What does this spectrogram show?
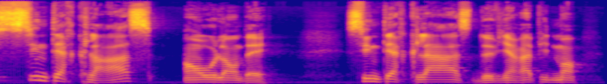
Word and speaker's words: Sinterklaas: Et les Hollandais furent parmi les pionniers qui colonisèrent l'Amérique, emmenant avec eux leurs croyances, dont Saint Nicolas, qui se prononce Sinterklaas en hollandais.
